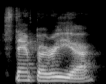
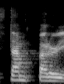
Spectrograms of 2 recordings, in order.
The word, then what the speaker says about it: Stamperia: so also we're going to be using the stamp area I actually learned how to say it and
